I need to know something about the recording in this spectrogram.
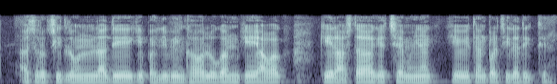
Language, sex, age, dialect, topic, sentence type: Chhattisgarhi, male, 60-100, Western/Budati/Khatahi, banking, statement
